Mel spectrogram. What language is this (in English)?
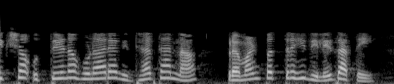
Marathi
